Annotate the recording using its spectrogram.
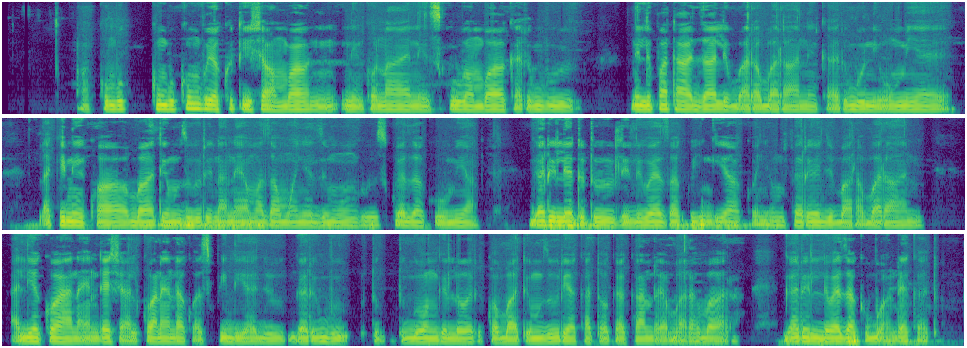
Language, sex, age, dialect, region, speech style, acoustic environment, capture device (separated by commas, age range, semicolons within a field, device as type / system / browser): Swahili, male, 18-24, Kenya - Nairobi Sheng-influenced, Kenya, relaxed, nature, mobile / Linux / Chrome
